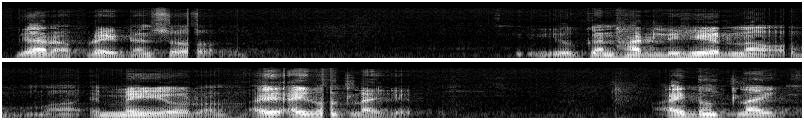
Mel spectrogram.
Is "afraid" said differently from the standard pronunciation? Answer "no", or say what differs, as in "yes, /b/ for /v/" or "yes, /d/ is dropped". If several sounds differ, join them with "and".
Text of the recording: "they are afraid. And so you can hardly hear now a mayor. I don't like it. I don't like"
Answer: yes, /p/ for /f/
